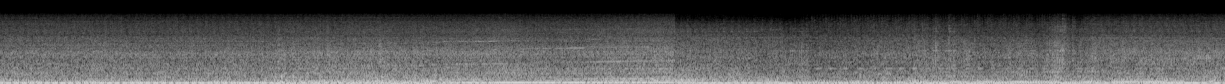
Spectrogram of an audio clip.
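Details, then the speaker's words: 1965 Unimog 404 diesel with a newly replaced gearbox, on its first big road test before a North Cape trip. Deep, steady diesel drone under way with road and wind noise, even pull, no knocks or grinding. No leaks; it drives and shifts well. Normal driving. "So yeah, I need to see if everything is fine, but everything under it looks good, no leaking stuff. It drives good, it shifts good,"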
